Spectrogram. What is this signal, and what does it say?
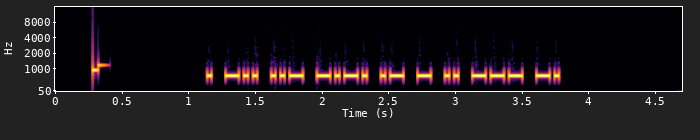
Morse code, heard as a keyed tone, about 34 wpm, 700 Hz. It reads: EDUCATION
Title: Sentences from Top 1000 Words - Review Part 6 - New Word Drill - 35wpm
